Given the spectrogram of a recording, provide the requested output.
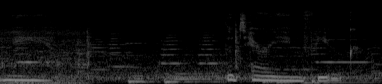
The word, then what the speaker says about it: Fugue: Just call me the Trying Fug. Oh, it's pronounced fugue.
